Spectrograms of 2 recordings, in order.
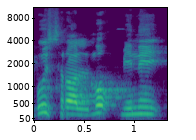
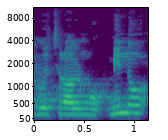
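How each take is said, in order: First: The last word ends in an i vowel. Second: The last word ends in a u vowel. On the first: The speaker calls it right. "Al-mu'min dibaca al-mu'mini" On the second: The speaker calls it wrong. "Enggak boleh dibaca"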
